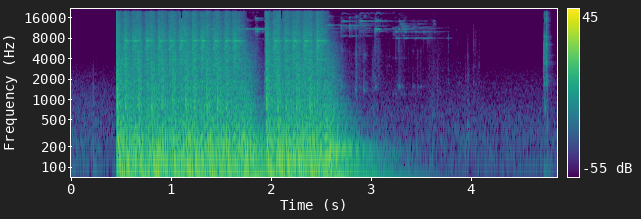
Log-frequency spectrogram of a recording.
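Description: Loud, sustained bursts of automatic gunfire in a battle royale shooter, two long volleys with a brief break between, fading out, then one short sharp shot near the end.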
